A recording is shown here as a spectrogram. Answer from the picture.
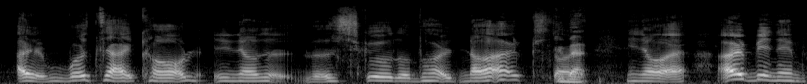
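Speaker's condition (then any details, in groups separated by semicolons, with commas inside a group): Cerebral palsy; speech affected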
